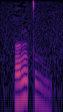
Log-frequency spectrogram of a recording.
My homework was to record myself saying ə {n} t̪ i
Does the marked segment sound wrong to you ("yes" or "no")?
yes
